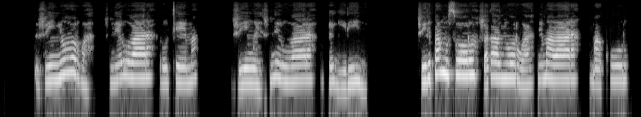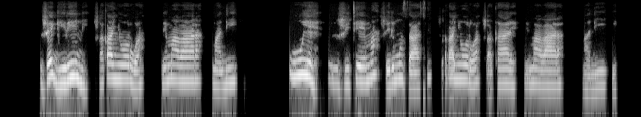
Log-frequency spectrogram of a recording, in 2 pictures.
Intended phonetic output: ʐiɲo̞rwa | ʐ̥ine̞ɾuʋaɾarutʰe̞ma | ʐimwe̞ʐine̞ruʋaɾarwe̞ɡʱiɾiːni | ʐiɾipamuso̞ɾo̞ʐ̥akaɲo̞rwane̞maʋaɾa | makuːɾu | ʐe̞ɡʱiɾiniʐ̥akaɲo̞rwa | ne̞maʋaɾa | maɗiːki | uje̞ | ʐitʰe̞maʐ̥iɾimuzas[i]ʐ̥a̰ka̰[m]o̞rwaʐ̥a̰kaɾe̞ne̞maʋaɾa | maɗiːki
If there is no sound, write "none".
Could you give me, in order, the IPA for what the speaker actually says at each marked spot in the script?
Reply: i, ɲ

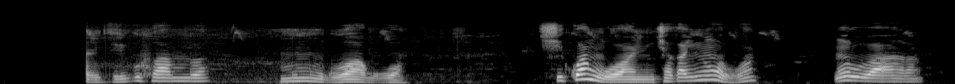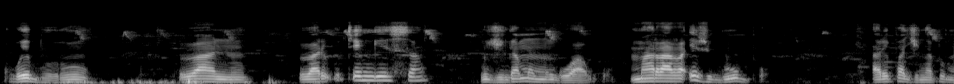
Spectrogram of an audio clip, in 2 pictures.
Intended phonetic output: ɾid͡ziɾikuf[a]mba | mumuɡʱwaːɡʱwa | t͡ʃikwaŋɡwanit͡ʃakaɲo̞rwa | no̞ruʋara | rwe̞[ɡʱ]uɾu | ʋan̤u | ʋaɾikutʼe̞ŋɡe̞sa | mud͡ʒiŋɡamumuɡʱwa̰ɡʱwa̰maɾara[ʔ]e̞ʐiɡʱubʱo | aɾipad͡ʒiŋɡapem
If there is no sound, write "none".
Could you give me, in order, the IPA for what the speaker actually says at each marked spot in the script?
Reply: a, bʱ, ʔ

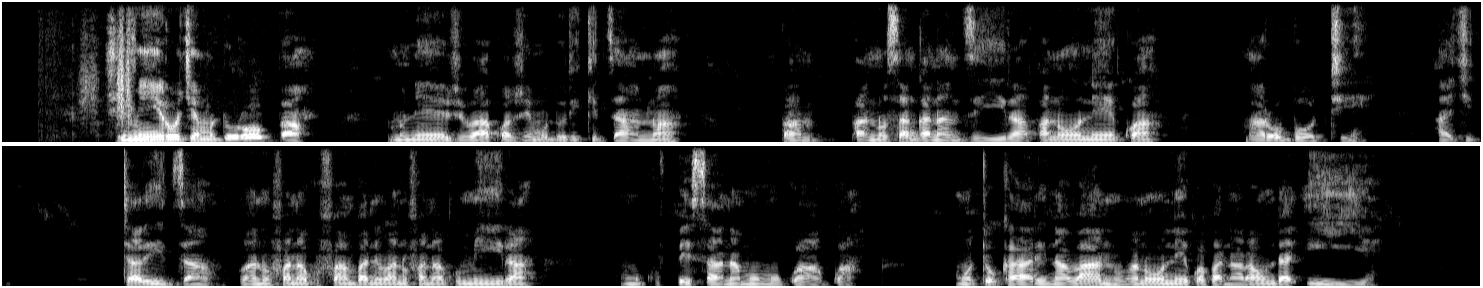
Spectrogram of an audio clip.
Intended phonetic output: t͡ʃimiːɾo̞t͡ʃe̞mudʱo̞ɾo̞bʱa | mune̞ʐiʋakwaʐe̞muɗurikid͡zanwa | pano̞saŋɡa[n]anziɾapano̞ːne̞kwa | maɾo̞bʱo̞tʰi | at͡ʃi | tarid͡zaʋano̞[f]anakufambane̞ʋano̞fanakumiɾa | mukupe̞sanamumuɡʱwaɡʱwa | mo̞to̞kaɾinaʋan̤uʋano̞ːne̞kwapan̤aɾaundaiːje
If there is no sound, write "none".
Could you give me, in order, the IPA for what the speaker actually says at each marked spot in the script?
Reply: n, f

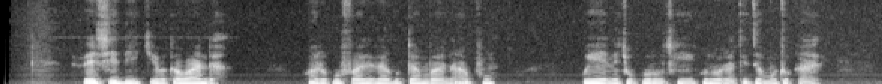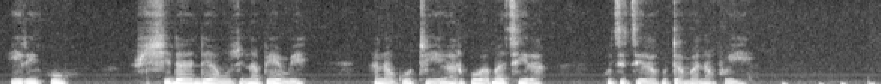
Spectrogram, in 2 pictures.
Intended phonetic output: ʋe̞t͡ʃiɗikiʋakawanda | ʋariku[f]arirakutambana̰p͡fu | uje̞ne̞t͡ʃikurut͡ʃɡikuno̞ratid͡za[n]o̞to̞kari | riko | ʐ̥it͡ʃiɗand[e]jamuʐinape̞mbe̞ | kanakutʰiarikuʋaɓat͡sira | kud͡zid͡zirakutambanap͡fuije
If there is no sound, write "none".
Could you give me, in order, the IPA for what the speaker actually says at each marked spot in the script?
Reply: f, m, e

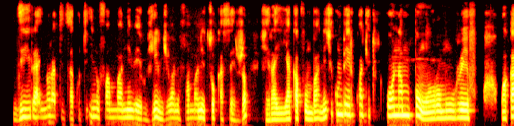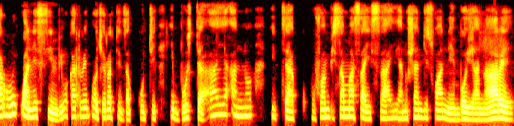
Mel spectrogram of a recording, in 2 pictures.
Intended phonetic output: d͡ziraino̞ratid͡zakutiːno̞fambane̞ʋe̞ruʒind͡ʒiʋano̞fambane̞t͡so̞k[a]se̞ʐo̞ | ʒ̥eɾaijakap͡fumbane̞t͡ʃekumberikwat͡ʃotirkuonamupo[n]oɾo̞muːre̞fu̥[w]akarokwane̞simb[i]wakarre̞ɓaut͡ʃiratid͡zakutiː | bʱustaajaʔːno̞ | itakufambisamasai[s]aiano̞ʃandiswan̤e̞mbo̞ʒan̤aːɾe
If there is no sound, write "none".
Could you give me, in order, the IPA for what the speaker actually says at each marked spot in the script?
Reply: a, ŋ, w, i, s

